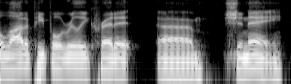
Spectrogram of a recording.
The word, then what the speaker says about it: Chenier: It's spelled C-H-E-N-I-E-R. I actually looked up the pronunciation because I wanted to say it right. I didn't want to embarrass myself. – That's not how I would have pronounced it. So yeah, I'm glad you looked it up.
